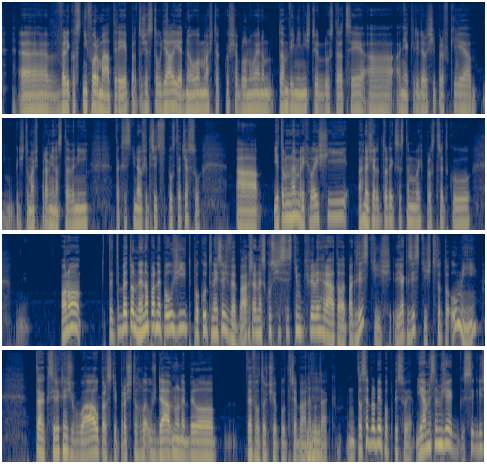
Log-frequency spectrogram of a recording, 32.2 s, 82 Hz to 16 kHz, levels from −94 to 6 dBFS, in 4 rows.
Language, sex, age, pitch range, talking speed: Czech, male, 20-39, 110-145 Hz, 170 wpm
